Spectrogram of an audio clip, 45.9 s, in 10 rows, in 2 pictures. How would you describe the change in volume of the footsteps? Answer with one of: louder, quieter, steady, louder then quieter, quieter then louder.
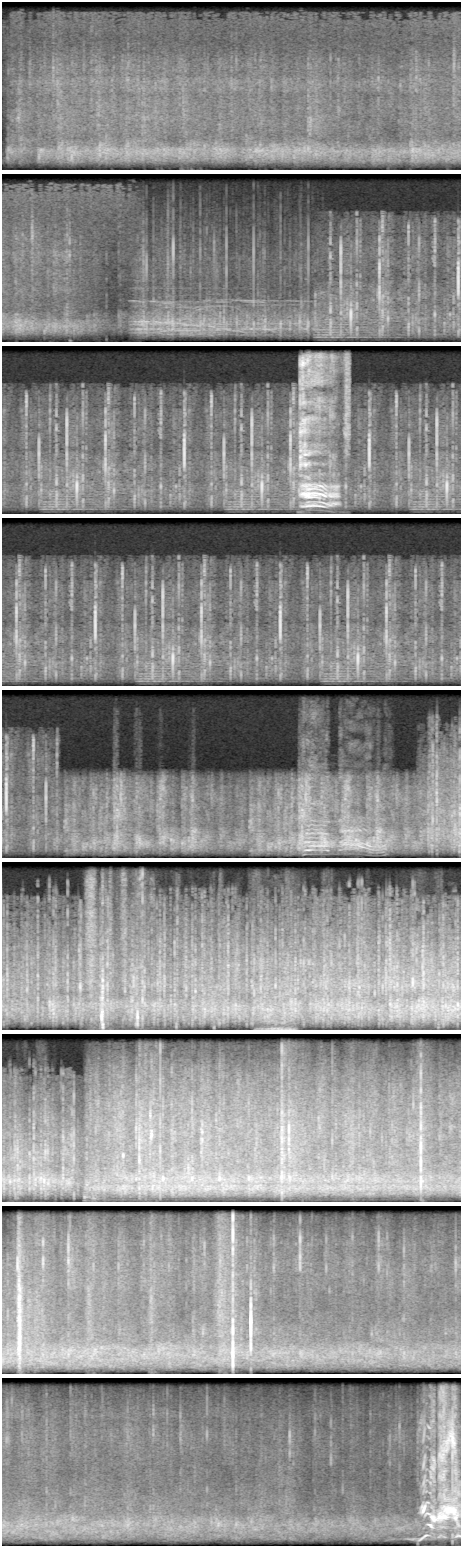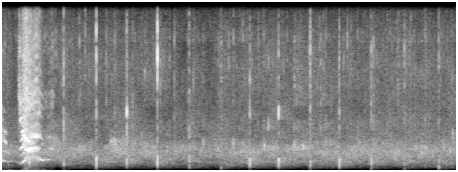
steady.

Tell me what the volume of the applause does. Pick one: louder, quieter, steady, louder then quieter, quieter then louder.
louder then quieter.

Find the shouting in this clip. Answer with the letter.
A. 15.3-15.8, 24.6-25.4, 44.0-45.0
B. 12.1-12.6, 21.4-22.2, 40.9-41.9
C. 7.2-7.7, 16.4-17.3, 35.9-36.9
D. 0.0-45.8
B.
